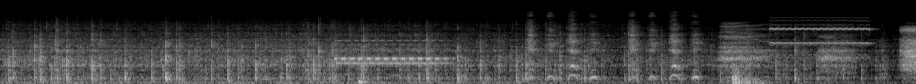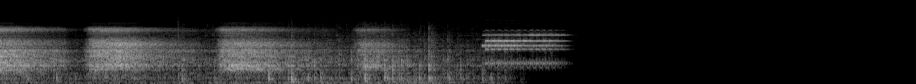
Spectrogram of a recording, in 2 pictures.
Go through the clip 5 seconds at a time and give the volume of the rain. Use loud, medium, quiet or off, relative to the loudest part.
loud, medium, medium, off.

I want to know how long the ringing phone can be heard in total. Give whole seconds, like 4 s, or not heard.
3 s.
